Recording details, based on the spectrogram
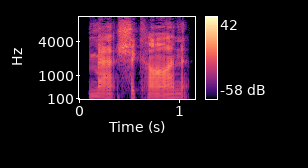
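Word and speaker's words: Matt Shakman: And then uh um so then I was thinking uh uh uh Matt Shakan, I believe that's how you say it.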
